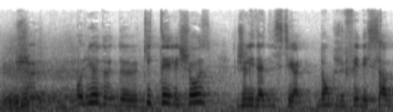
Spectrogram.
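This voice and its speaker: A woman with a Spanish accent at a very slow pace, long, frequent pauses, audible room echo and noticeable background noise. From Colombia. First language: Spanish (speaking French). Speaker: writer and immigrant to Israel. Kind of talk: interview.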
